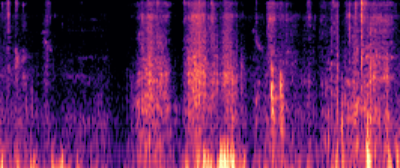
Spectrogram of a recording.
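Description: Faint, scattered handling sounds as hands work spice-coated mackerel fillets on a plastic bag: soft rustles and small clicks, with a low thud about two seconds in.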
